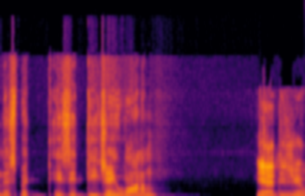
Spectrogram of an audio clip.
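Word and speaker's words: Wonnum: Nate, you correct the spelling on or my pronunciation on this, but is it DJ Wanham? Yeah, DJ Wanham.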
